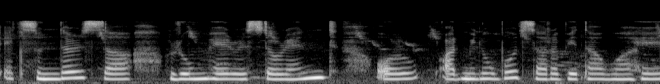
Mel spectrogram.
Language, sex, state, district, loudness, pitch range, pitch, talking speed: Hindi, female, Arunachal Pradesh, Papum Pare, -14 LUFS, 245-275 Hz, 250 Hz, 120 wpm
